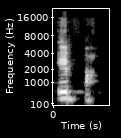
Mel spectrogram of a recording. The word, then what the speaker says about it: HEPA: Recuerden que es una campana de bioseguridad o con filtro EPA, ¿sale? EPA significa, se escribe HEPA, lentes de seguridad, mascarilla,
